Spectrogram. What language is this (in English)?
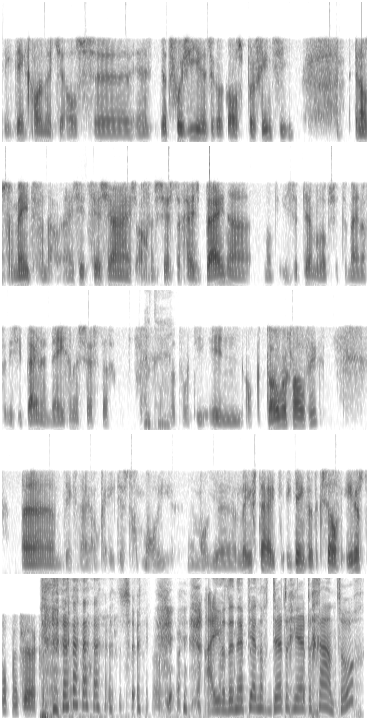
Dutch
